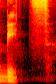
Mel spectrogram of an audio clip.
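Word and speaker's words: apizza: It's a Beats. It's not New Haven pizza. It's a Beats.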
